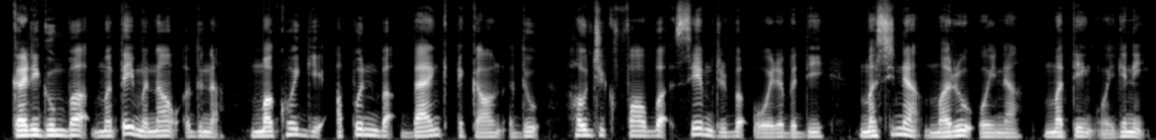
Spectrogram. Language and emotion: Manipuri, neutral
